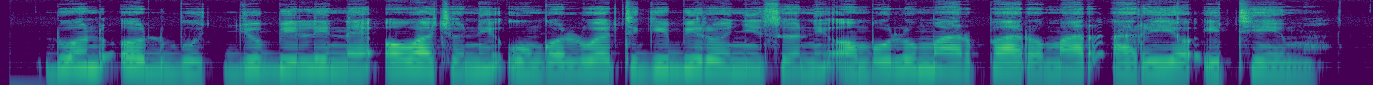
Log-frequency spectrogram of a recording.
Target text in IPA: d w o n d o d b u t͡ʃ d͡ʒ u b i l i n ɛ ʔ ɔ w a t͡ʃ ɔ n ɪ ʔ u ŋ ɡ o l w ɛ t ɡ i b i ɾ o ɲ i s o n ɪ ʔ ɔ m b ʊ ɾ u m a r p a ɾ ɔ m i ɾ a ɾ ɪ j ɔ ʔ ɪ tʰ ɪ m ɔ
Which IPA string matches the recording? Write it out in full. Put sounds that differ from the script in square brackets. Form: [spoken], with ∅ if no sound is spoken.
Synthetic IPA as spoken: d w o n d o d b u t͡ʃ d͡ʒ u b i l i n ɛ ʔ ɔ w a t͡ʃ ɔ n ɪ ʔ u ŋ ɡ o l w ɛ t ɡ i b i ɾ o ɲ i s o n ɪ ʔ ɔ m b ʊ [l] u m a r p a ɾ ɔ m [a] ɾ a ɾ ɪ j ɔ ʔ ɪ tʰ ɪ m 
